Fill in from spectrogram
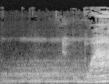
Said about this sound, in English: And a snoring dog.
